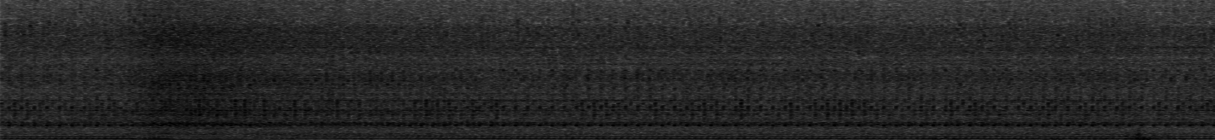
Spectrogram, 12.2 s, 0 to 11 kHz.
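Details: 1993 Geo Tracker petrol engine idling and revving with an uneven, off-beat clatter over the running note. Owner suspects rod knock, not confirmed.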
